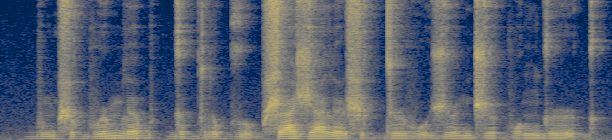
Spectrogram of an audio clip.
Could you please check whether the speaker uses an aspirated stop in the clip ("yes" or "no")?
no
